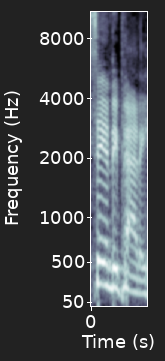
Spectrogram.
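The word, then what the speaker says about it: Sandi Patty: It's Sandy Patty.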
